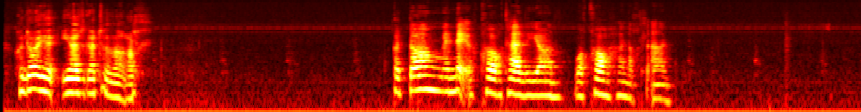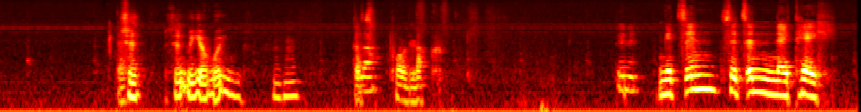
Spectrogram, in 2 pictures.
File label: sayings, deg xinag, alaska native languages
